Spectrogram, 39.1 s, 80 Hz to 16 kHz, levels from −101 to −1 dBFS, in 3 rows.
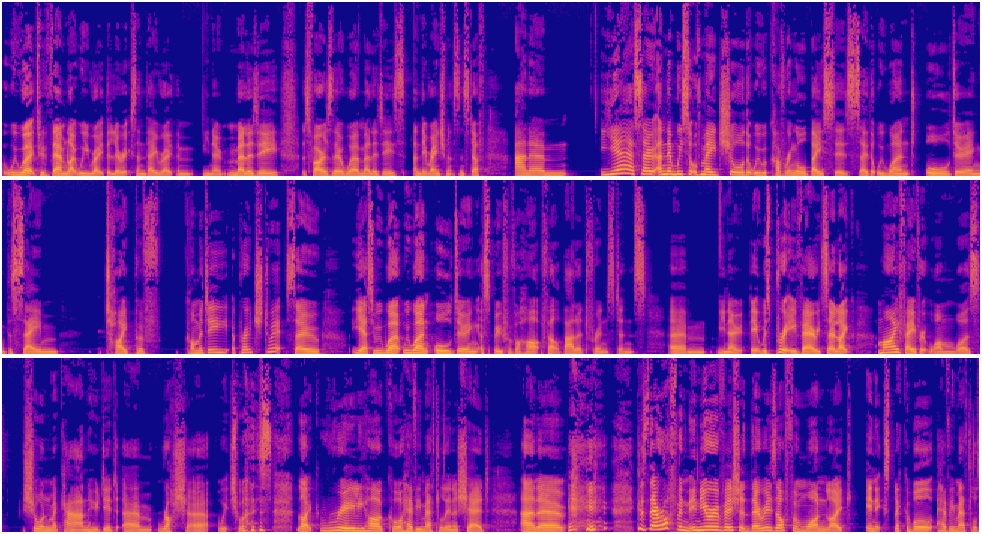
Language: English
